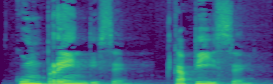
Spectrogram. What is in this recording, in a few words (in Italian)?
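"cumprendisecapise", Vernazzese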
